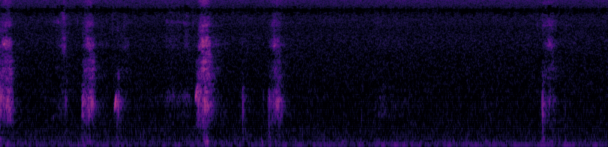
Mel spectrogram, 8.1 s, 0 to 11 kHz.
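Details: 12-year-old cockapoo dog taking several short, quick, snorting inhalation bursts with fast breathing, a reverse sneeze episode.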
